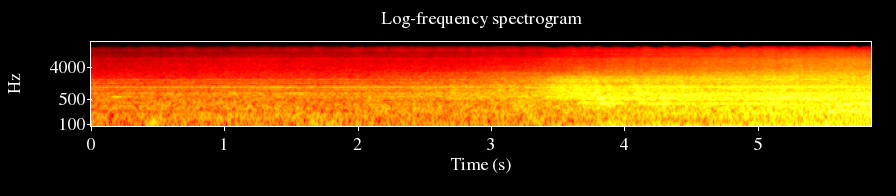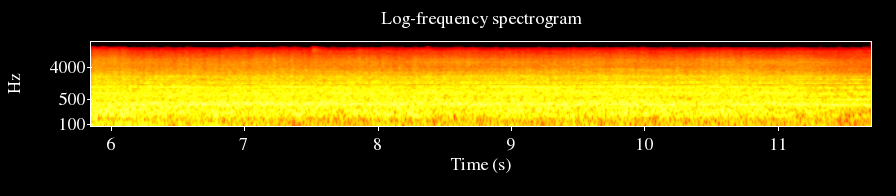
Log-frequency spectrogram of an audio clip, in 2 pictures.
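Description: Electric multiple-unit passenger train running through a station at speed: a quieter approaching rumble builds, then about three and a half seconds in the train reaches the microphone and its loud, steady rush of wheels and running gear continues as the coaches go past.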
